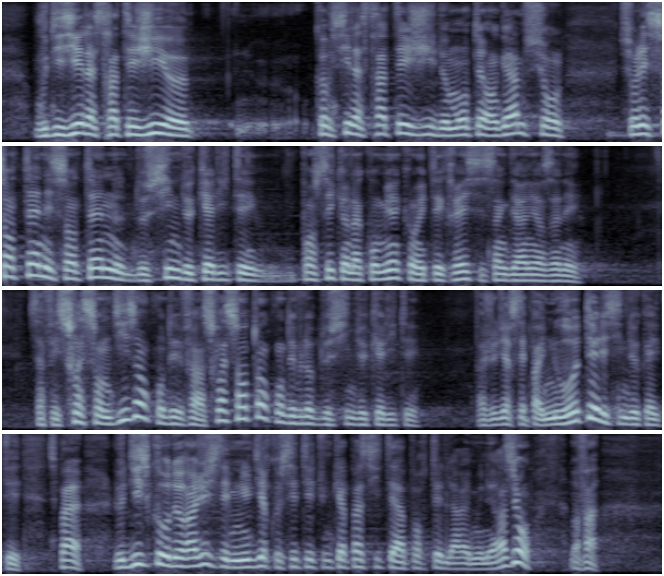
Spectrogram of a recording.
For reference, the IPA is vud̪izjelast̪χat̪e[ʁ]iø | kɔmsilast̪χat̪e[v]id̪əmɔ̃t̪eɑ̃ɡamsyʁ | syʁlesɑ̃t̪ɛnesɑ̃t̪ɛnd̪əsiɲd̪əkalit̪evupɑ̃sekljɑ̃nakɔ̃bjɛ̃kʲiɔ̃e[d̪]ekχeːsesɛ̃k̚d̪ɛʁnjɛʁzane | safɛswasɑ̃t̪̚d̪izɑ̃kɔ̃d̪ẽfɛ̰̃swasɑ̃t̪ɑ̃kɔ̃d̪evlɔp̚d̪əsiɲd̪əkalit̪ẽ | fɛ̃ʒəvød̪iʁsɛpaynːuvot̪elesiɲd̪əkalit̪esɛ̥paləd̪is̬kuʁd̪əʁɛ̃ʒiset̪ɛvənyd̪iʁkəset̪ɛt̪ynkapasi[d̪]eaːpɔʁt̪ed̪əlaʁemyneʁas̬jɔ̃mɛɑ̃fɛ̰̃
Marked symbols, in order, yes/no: no, no, no, no

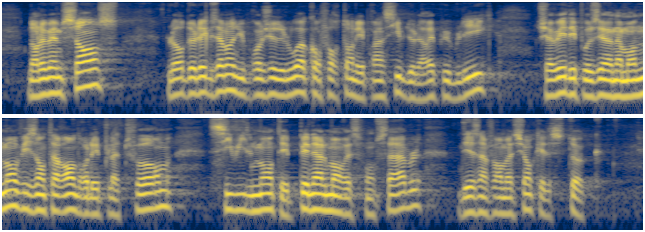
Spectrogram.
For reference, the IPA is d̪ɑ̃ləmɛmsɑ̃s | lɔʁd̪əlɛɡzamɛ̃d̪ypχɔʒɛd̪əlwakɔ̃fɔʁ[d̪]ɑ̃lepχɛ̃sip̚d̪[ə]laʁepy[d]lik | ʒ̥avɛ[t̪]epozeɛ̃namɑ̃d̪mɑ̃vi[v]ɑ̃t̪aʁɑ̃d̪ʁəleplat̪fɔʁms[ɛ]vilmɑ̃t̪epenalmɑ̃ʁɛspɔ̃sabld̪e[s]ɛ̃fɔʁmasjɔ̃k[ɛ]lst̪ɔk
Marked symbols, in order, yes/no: no, yes, no, no, no, no, no, yes

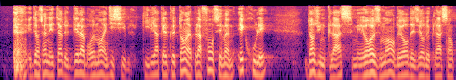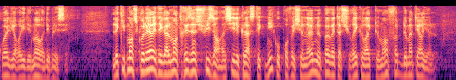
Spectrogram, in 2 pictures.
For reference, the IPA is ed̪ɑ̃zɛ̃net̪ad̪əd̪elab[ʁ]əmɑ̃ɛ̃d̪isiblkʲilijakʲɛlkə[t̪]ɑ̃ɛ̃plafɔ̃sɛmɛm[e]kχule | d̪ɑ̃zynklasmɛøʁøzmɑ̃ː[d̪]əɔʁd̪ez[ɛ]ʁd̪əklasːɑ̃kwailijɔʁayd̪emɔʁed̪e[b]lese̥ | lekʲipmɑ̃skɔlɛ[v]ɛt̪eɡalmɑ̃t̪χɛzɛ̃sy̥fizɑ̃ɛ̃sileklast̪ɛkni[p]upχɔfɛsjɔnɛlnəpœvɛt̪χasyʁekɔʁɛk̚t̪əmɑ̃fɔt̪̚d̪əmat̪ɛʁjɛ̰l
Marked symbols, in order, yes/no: yes, yes, yes, yes, no, yes, no, no

